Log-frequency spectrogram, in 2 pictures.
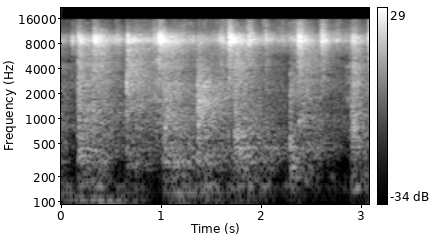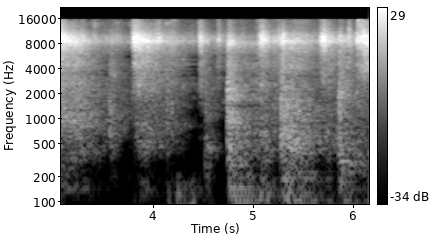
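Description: Slide sandals slapping on stone stair steps as someone climbs briskly, about two to three footfalls a second.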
